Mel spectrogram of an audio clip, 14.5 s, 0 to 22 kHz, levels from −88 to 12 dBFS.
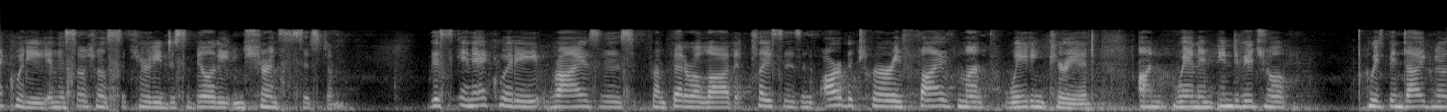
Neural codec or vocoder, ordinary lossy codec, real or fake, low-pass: codec, 44.1 kHz, 3.4 kbps, Pupu-Codec; Opus, 64 kbps; fake; 7.2 kHz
